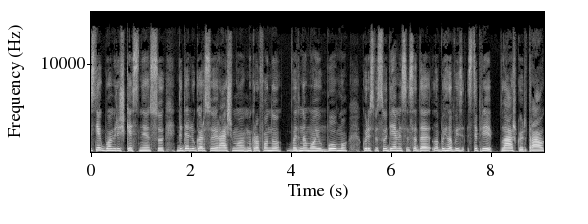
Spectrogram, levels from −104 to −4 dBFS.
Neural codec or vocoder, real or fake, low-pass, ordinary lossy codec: none; real; 14.4 kHz; MP3, 96 kbps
